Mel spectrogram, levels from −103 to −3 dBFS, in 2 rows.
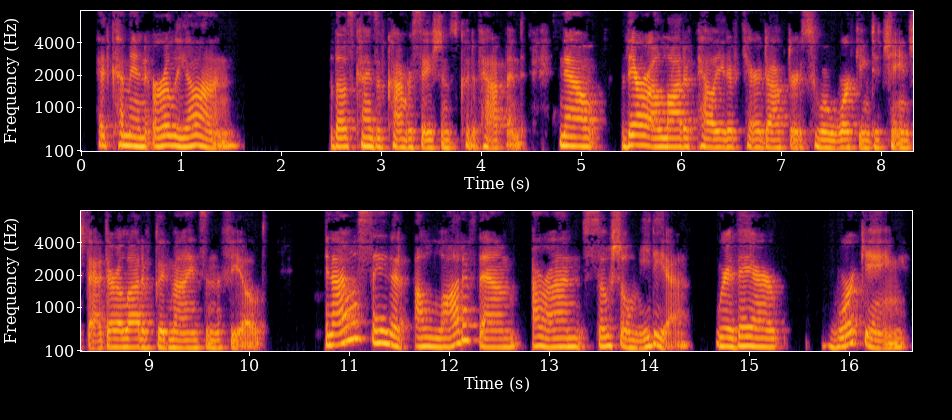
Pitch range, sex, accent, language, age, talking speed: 175-215 Hz, female, American, English, 40-59, 195 wpm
